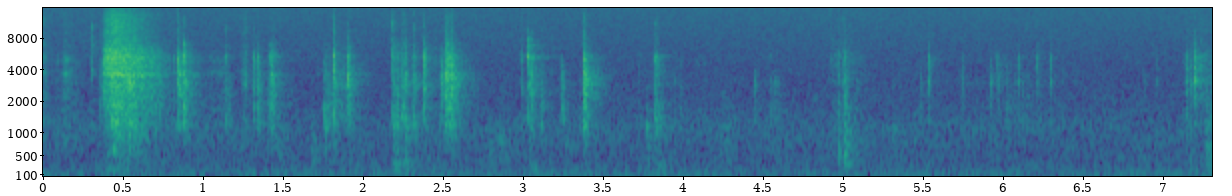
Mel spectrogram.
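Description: Irregular light clicks and taps of a screw and screwdriver bit against the printer's metal and plastic frame while a screw is worked into place by feel, with a short rustle about half a second in.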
